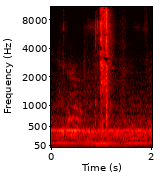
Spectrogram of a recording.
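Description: A pause between words, filled by a steady low hum with one short hiss-like rustle about a second in.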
